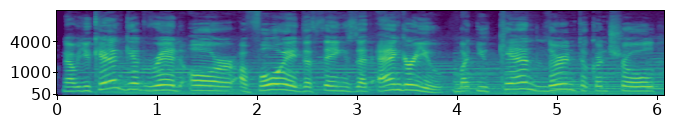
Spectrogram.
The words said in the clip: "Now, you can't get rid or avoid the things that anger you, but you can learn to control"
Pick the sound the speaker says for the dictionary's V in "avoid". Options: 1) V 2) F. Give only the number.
1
